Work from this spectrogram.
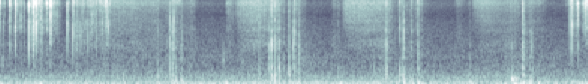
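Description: Long nails scratch the beads and rub along the strands of a worn faux pearl bib necklace with rhinestone accents. Dry, bright scratching and rustling come in short, clustered bursts over a quiet low rumble, with the loudest scraping at the start and end.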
